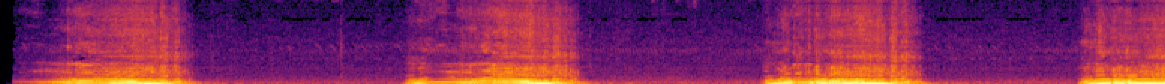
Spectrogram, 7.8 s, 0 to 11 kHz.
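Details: Male lion named Gomondwane roaring on 28 September 2023 in the wild, likely Kruger area: long deep moaning roars, four drawn-out low groaning calls about two seconds apart, each falling in pitch, with quiet gaps between.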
